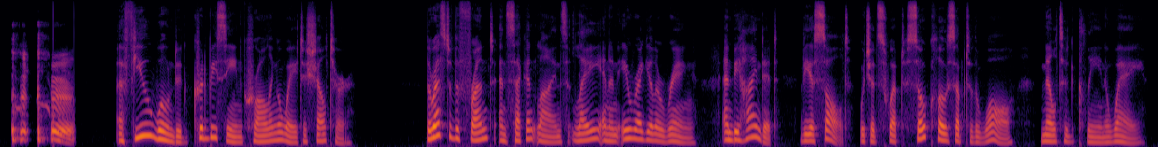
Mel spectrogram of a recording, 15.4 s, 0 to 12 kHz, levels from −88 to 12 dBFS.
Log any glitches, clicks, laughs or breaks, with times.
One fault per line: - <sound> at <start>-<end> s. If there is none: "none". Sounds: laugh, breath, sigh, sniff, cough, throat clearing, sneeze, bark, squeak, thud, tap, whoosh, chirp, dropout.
- cough at 0.1-1.0 s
